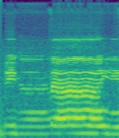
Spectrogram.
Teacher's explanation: نون زبر من، نون الف زبرنا، نون مشدد کا گنہ ہوگا، لفظ اللہ کا لام باریک پڑھا جائے گا اس لیے کہ لفظ اللہ کے لام سے پہلے زیر ہے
